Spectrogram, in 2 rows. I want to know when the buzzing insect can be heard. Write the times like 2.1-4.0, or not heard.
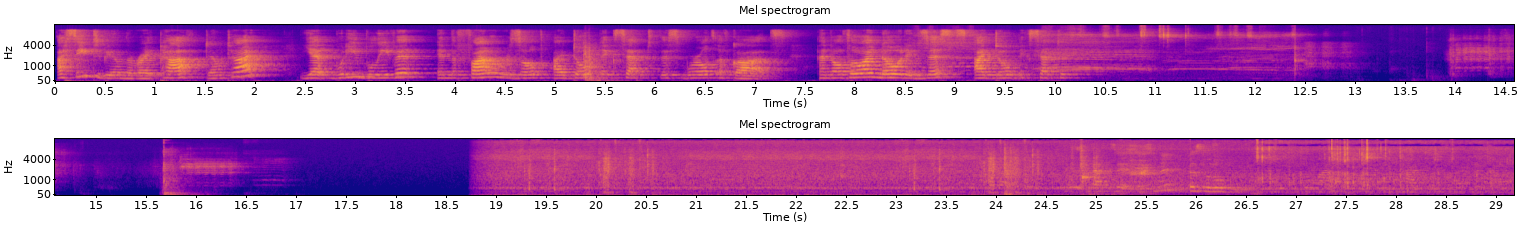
18.8-29.1.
